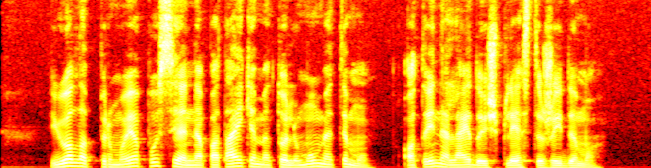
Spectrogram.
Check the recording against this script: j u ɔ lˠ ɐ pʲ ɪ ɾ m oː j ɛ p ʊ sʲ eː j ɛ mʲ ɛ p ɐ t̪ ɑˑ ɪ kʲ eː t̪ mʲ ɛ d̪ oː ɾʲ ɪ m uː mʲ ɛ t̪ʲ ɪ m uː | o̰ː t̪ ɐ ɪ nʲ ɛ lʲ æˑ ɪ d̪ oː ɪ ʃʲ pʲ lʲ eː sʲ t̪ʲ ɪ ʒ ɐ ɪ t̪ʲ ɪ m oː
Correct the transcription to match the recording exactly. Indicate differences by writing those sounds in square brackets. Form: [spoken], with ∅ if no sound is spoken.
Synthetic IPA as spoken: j u ɔ lˠ ɐ pʲ ɪ ɾ m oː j ɛ p ʊ sʲ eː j ɛ [nʲ] ɛ p ɐ t̪ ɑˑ ɪ kʲ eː [∅] mʲ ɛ [t̪] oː [lʲ] ɪ m uː mʲ ɛ t̪ʲ ɪ m uː | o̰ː t̪ ɐ ɪ nʲ ɛ lʲ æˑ ɪ d̪ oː ɪ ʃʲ pʲ lʲ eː sʲ t̪ʲ ɪ ʒ ɐ ɪ [d̪ʲ] ɪ m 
